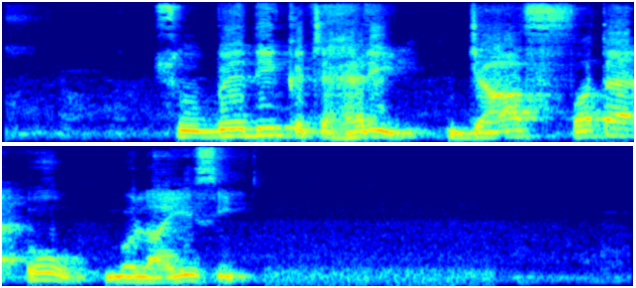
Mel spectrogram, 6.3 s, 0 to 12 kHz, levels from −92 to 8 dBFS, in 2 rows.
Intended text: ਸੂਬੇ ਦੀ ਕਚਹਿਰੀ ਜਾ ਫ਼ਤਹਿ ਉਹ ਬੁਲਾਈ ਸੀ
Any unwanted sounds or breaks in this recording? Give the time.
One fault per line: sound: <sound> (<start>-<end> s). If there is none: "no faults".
no faults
